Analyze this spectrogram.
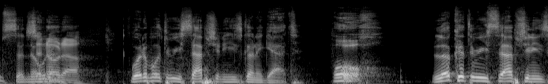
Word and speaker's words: Tsunoda: So, which is going to be interesting, because Yuki Tsunoda is going to be taking a seat at Red Bull at the Japanese Grand Prix.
